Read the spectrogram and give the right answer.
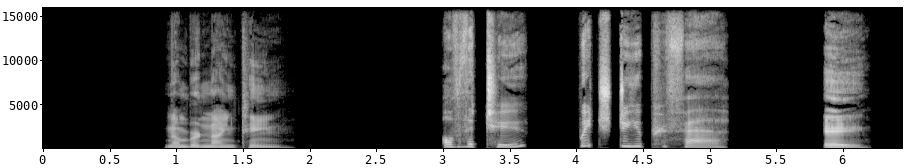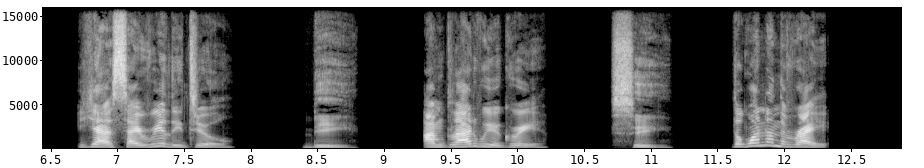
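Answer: C: The one on the right.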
